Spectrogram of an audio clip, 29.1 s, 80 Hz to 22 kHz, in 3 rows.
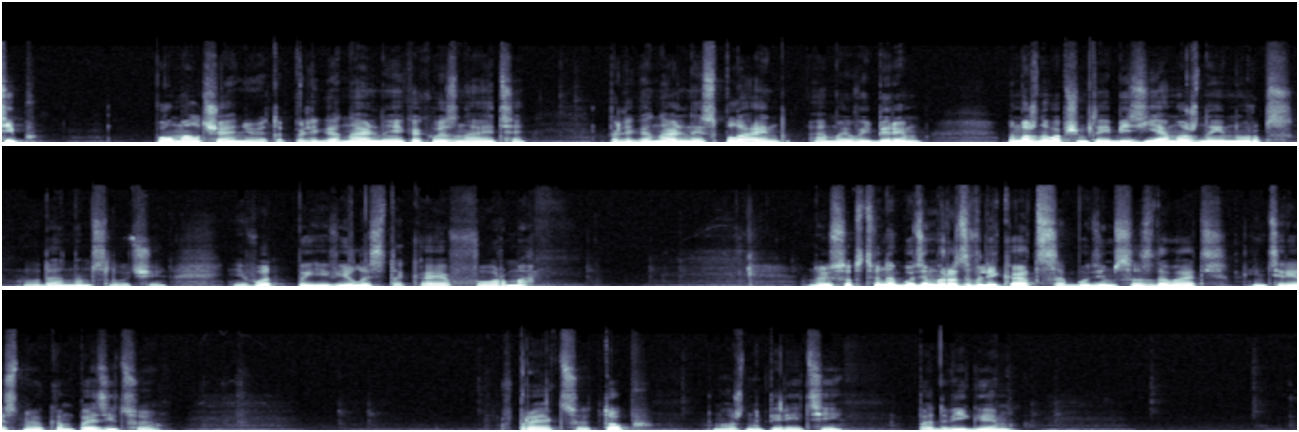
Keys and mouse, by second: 3.4 alt+middle click, 4.4-6.8 right drag, 6.9 right click, 7.3-9.6 right drag, 10.1 alt+middle click, 11.8-12.9 alt+middle drag, 13.9 alt+middle click, 14.6 middle click, 16.3-18.9 middle drag, 19.1-19.6 alt+middle drag, 21.1 shift+d, 21.4 middle click, 23.8 middle click, 24.8 click, 26.9 click, 27.2 middle click, 27.8 click, 28.2 shift+click, 28.6 middle click, 29.0 middle click.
